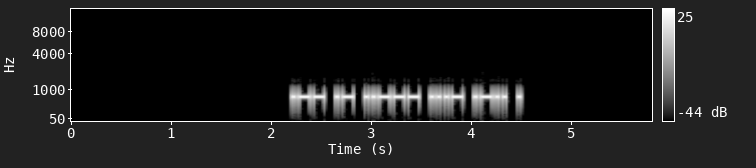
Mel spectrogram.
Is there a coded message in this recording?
Yes: Morse code from 2.2 to 4.5 s, heard as a keyed tone, about 32 wpm, 700 Hz. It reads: WA2VLE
